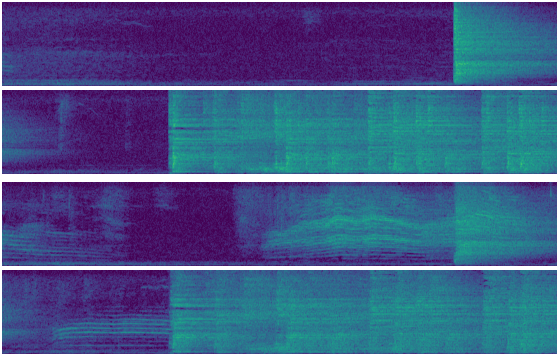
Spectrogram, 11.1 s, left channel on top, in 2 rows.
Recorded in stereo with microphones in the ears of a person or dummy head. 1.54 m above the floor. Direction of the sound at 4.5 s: 70° left (ahead or behind).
